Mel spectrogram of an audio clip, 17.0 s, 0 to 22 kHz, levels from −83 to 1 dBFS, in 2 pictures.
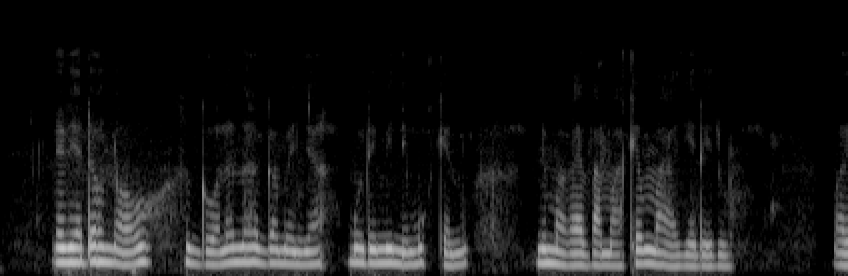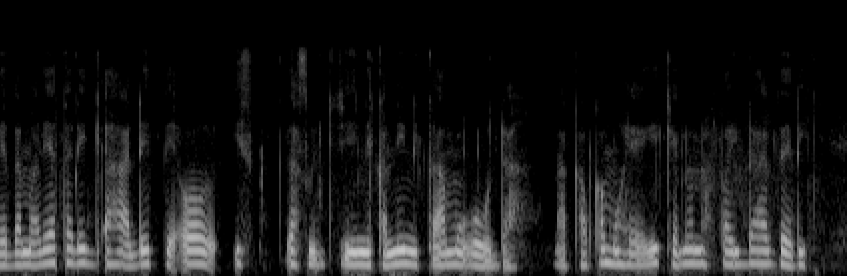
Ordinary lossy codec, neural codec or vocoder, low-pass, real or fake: Opus, 64 kbps; vocoder, 44.1 kHz, 128 mel bands every 256 samples, BigVGAN v2; 10.8 kHz; fake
